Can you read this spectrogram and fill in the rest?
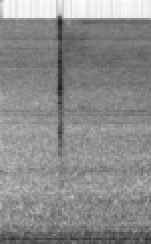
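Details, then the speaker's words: Beer walk-in cooler compressor after repair, restarted while recharging refrigerant: steady low hum with one brief click, no rattle or knock, running in the right direction and much quieter than the loud noise before. "it's running in the right direction sounds a lot quieter than it did before so we're good we're running we're good"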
